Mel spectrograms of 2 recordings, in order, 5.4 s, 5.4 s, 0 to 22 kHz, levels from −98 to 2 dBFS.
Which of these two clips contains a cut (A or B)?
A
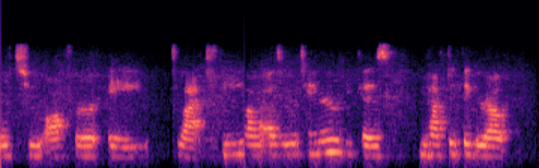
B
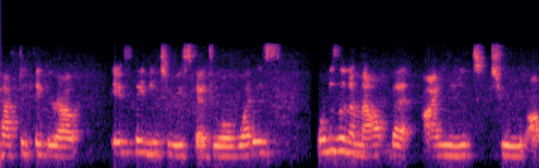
A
